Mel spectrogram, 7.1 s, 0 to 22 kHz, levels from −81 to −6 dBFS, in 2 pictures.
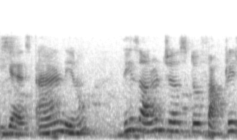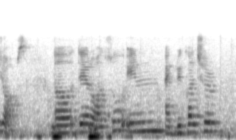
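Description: Speech with no technical fault to report. Its content stops at about 8 kHz, which fits the normal bandwidth of a working call path.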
